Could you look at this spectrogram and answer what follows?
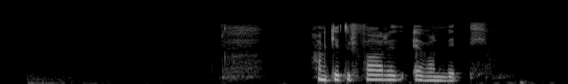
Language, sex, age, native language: Icelandic, female, 30-39, Icelandic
